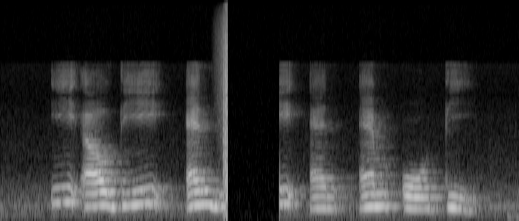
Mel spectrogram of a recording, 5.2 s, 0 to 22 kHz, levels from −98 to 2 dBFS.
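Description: Speech with a wireless microphone squelch dropout from 2.12 to 2.79 s: a brief surge of hiss as the radio signal fades, then the receiver's squelch mutes the output for about 0.53 s. The waveform shows a flat gap, and the spectrogram shows broadband noise before a blank band.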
